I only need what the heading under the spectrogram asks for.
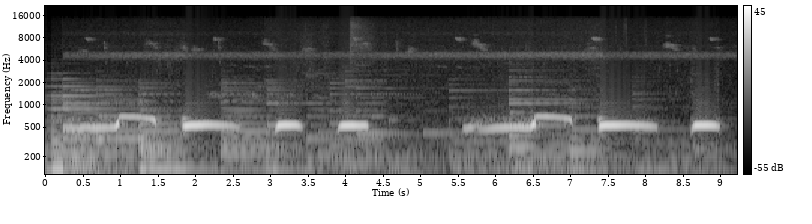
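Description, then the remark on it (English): A mourning dove gives its soft, low cooing call twice: a rising drawn-out note followed by three shorter hoots, clear, with a faint steady insect-like whine behind it. “Our featured feathered friend is the mourning dove.”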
